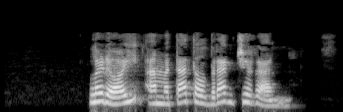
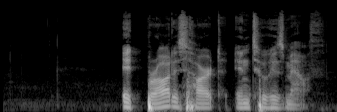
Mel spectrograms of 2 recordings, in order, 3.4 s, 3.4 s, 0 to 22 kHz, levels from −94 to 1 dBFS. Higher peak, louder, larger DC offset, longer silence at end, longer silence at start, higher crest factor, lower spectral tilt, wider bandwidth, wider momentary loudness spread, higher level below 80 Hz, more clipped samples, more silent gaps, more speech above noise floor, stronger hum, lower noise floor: first, 0 dBFS vs -8 dBFS; first, -15 LUFS vs -32 LUFS; neither; first, 0.55 s vs 0.3 s; second, 0.9 s vs 1.2 s; second, 16 dB vs 26 dB; second, -4 dB/octave vs -5.5 dB/octave; second, 7.6 kHz vs 15 kHz; second, 7 LU vs 11 LU; second, -62 dBFS vs -50 dBFS; neither; neither; first, 62 dB vs 44 dB; neither; about the same, -77 dBFS vs -75 dBFS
